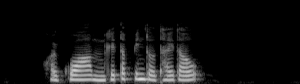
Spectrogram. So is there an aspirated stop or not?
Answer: yes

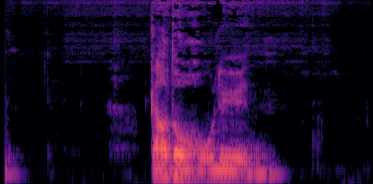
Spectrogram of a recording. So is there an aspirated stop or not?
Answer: no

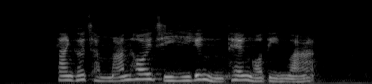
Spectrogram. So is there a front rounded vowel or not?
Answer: no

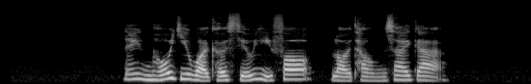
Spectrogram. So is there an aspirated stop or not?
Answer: yes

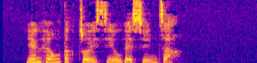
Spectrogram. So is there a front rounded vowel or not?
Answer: yes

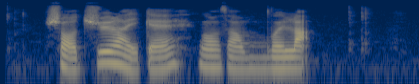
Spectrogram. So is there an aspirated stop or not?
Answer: no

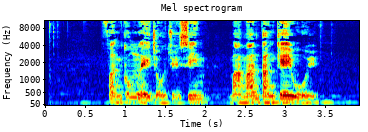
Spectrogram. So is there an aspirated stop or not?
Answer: no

